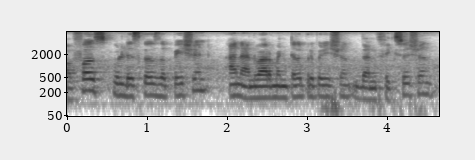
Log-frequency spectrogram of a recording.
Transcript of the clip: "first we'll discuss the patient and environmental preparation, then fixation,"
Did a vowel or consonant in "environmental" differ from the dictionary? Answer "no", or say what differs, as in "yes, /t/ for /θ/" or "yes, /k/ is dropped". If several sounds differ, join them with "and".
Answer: no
